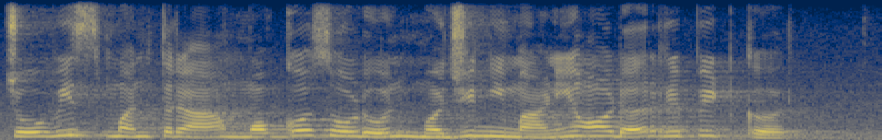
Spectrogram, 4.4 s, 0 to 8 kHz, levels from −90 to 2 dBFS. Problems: constant background noise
